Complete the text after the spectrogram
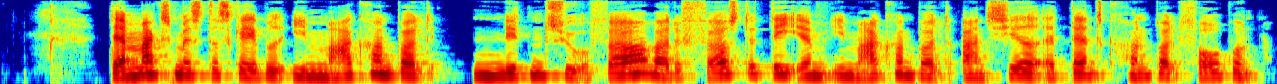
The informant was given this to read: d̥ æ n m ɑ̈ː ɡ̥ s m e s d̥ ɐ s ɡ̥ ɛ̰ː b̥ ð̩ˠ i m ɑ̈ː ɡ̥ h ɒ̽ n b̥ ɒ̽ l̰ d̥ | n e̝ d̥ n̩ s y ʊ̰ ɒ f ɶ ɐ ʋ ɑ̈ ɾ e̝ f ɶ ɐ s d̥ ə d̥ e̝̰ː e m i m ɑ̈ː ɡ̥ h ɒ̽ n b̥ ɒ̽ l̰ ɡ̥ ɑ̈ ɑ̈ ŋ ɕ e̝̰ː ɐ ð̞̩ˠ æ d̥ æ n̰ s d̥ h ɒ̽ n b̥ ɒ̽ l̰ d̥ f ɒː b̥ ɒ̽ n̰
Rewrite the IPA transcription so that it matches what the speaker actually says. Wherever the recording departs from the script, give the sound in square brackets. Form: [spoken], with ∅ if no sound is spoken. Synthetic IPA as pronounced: d̥ æ n m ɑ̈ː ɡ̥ s m e s d̥ ɐ s ɡ̥ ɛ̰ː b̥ ð̩ˠ i m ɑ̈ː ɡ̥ h ɒ̽ n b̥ ɒ̽ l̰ d̥ | n e̝ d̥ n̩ s y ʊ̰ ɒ f ɶ ɐ ʋ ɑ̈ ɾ e̝ f ɶ ɐ s d̥ ə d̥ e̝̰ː e m i m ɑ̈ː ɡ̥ h ɒ̽ n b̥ ɒ̽ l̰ [d̥] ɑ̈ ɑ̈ ŋ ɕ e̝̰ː ɐ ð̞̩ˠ æ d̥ æ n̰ s [ɡ̥] h ɒ̽ n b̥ ɒ̽ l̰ d̥ f ɒː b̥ [ɔ̽] n̰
